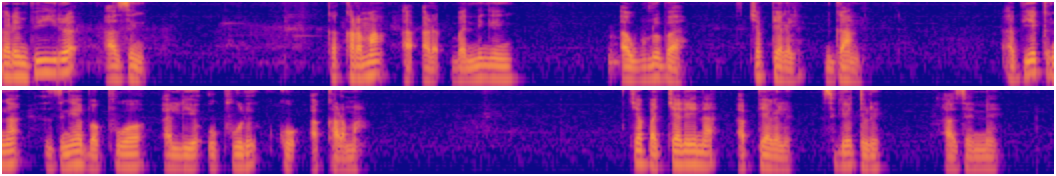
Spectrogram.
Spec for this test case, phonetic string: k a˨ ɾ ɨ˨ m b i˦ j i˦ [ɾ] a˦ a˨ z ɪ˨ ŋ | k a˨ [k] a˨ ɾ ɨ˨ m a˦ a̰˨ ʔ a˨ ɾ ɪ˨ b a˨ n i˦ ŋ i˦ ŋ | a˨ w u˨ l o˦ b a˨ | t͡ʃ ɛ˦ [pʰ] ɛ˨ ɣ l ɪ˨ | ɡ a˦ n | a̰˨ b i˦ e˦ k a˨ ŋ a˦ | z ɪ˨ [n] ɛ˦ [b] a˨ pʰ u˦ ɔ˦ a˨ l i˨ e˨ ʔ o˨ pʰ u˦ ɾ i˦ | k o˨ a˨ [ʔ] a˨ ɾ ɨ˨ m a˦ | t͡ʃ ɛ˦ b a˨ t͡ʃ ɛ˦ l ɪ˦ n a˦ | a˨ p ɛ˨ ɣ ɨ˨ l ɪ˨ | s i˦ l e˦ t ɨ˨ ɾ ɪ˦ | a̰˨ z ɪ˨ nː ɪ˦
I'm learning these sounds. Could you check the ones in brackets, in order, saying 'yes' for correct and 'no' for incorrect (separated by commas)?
yes, yes, no, no, yes, no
